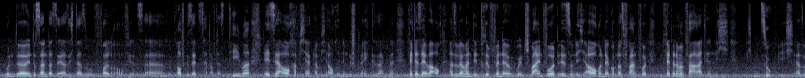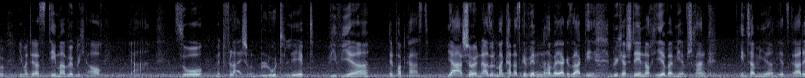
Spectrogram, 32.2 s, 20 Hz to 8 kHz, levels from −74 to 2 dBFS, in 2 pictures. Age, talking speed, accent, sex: 30-49, 205 wpm, German, male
